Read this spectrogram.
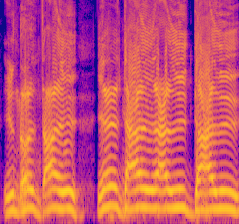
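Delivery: mock Andre the Giant slurring "Dolly"; imitating Andre the Giant. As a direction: mumble "Dolly" like the giant who can't say the name. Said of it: "He sounds like".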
